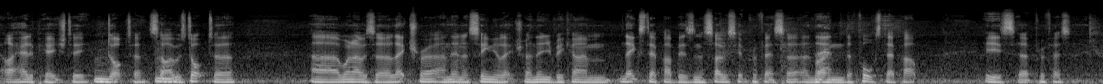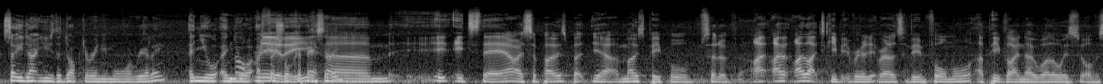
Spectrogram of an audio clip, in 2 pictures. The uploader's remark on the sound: Broadcast live from Ombrellitos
